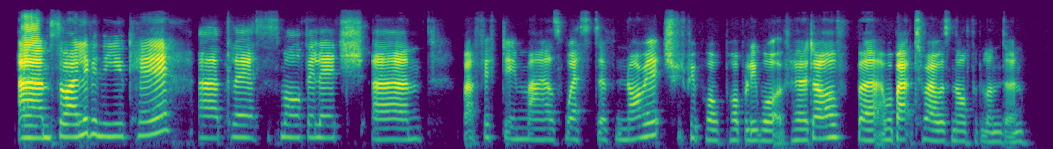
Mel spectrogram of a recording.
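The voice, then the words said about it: Strong northern English accent. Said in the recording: “I've got a strong northern accent.”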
